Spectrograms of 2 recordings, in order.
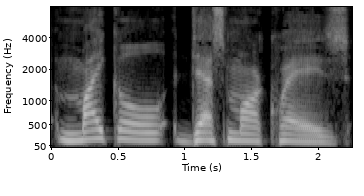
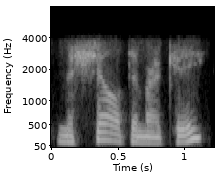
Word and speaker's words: Michel Desmarquet: Yes, Michael Desmarques is a French-Australian, and in French, his name is pronounced as Michel Desmarques.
